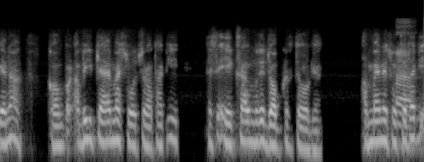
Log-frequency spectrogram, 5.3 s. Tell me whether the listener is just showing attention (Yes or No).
Yes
